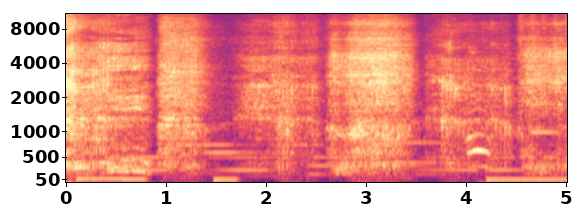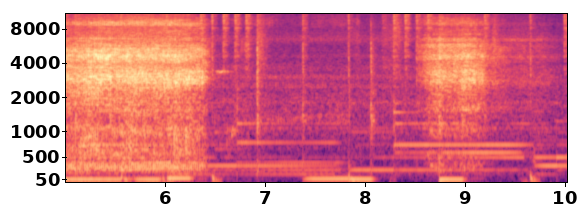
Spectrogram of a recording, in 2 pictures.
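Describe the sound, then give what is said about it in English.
A man snores loudly in harsh, rasping bursts, with uneven pauses between them and sudden gasping intakes of breath as he sleeps at home, filmed on a home video. “It sounds like he's gasping, like he's actually not breathing for a couple seconds at a time.”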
